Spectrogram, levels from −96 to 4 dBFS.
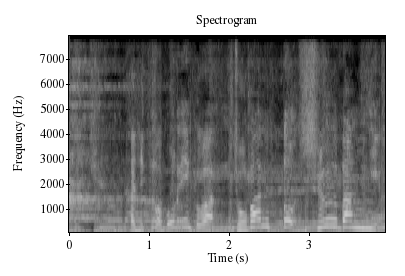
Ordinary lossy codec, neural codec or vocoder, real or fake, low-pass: none; codec, 16 kHz, 8 kbps, FreqCodec, smaller model; fake; none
